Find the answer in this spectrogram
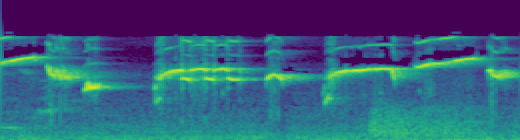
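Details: Oriental magpie-robin singing loud 'gacor' song: sweet whistles glide down, hold level, then climb, linked by brief sharp notes, with a soft low rustle in the background.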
